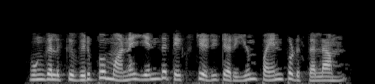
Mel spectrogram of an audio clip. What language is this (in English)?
Tamil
